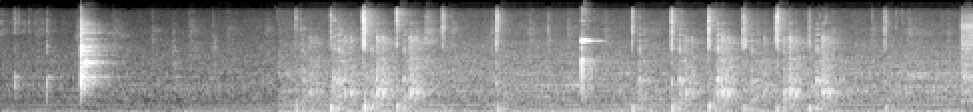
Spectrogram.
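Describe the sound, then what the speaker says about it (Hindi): Roasted spices being coarsely pounded in a metal mortar and pestle: a steady series of sharp metallic clinks and thuds, close and fairly loud, repeating in an uneven rhythm over a faint background hum. "अब इसको हम दरदरा सा पीस लेंगे अपने इस"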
